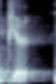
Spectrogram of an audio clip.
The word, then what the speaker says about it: Peart: proper way to pronounce his last name. I'm sorry, but is it Pierre? Pierre? It's Neil Peart. Neil Peart. Okay. Peart. Yeah, it's a little.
